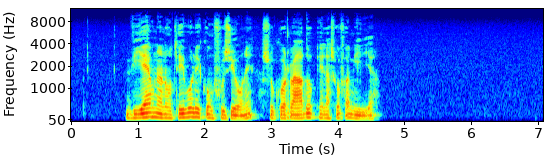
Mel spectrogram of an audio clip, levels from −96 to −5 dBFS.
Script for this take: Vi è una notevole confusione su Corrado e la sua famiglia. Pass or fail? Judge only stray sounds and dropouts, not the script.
pass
